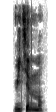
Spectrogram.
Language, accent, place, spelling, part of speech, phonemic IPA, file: French, France, Lyon, huitièmement, adverb, /ɥi.tjɛm.mɑ̃/, LL-Q150 (fra)-huitièmement.wav
- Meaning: eighthly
